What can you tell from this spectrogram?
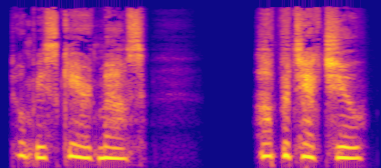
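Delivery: put-on soft, high little-girl reassurance; hushed and protective; soothing the cat. A narrator's reading. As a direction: comfort a scared pet gently, high and soft. Girl comforts her scared cat.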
